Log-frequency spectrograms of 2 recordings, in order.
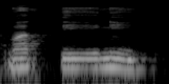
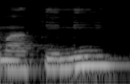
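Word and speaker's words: وَالتِّينِ: Perhatikan pada kalimat watini. Di situ ada tanda tasdid atau harokat tasdid. Nah, huruf ta itu harus didobel. Jadi bacanya bukan watini tapi dibaca wati. Wat. Itu t-nya ada double ya.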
